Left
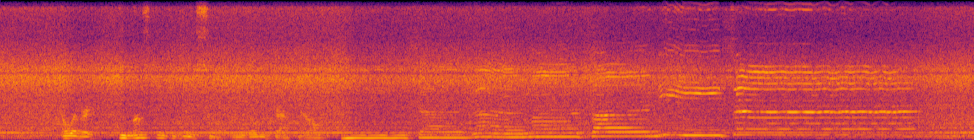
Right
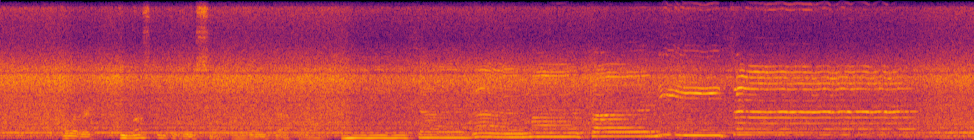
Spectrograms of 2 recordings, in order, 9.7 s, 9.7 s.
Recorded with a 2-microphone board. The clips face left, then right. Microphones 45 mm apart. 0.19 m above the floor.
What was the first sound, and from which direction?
A man speaking, 35° left (ahead or behind).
